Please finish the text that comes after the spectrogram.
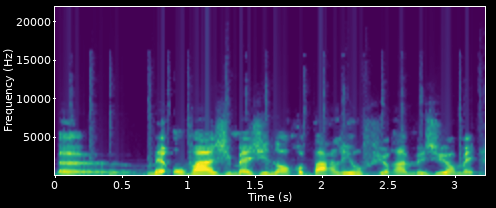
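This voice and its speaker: A woman from Guadeloupe, a guest speaking remotely in a podcast interview, earnest and pausing often on fillers. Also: fairly low pitch, fairly even intonation, fairly bright tone, faint music behind. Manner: earnest, with frequent hesitation fillers. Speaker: guest, founder of an online training company. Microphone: remote call.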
